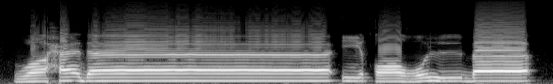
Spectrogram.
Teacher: حدا بڑی مد ہے اس کو زیادہ کھینچ کر پڑھیں گے. غلبا غین کو موٹا پڑا جائے گا.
